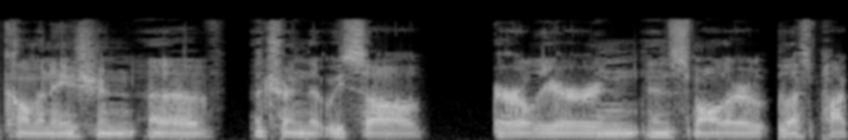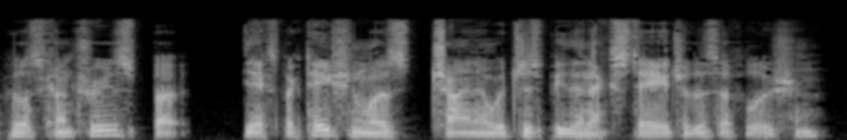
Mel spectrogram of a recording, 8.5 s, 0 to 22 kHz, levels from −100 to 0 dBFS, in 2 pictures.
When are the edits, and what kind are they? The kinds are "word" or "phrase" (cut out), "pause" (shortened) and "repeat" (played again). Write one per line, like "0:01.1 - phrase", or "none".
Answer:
0:01.2 - pause
0:03.9 - word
